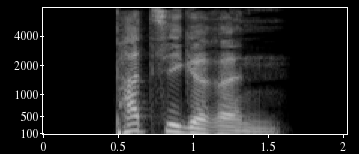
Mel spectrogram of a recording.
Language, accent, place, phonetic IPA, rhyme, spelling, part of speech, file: German, Germany, Berlin, [ˈpat͡sɪɡəʁən], -at͡sɪɡəʁən, patzigeren, adjective, De-patzigeren.ogg
- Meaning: inflection of patzig: 1. strong genitive masculine/neuter singular comparative degree 2. weak/mixed genitive/dative all-gender singular comparative degree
